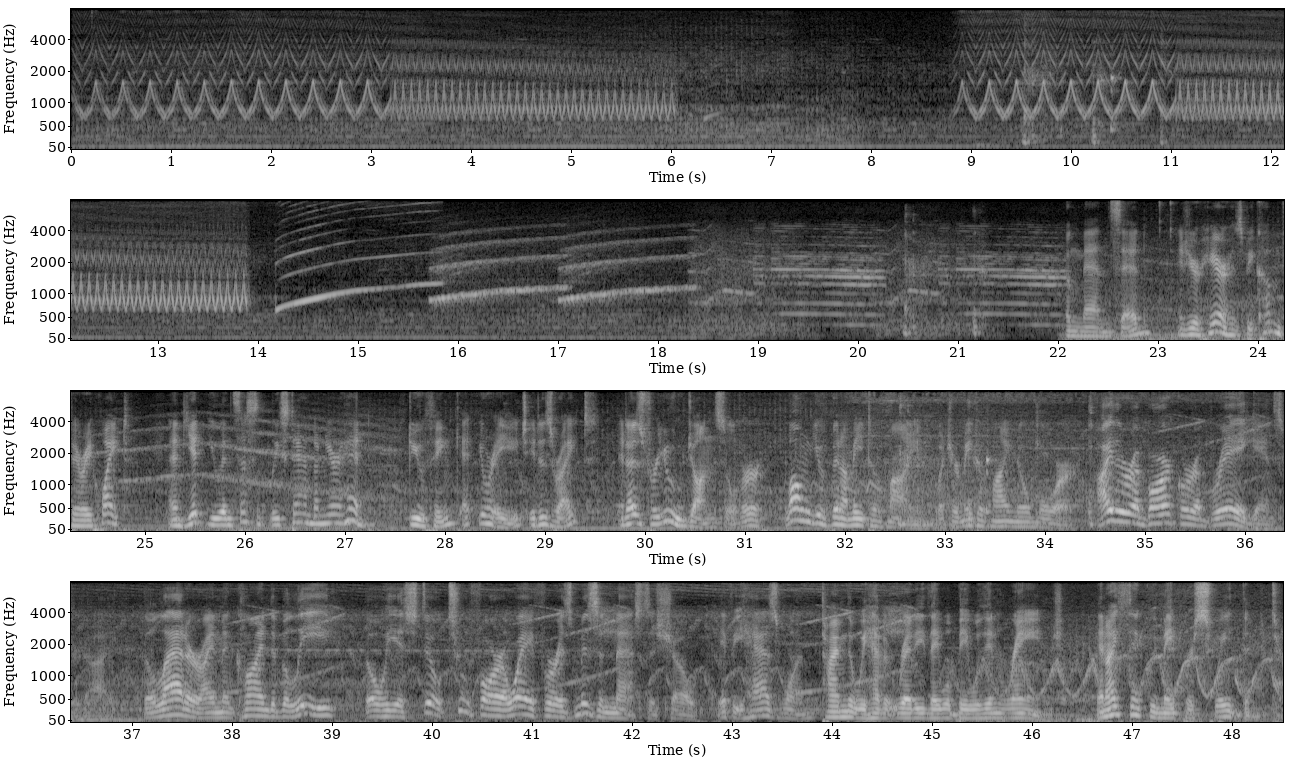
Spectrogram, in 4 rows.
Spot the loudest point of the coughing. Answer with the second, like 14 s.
33 s.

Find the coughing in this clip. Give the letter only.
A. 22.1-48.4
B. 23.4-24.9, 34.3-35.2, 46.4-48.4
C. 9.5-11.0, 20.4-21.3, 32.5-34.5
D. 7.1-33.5
C.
